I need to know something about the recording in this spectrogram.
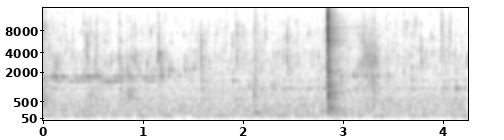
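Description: A single sharp click about three seconds in: the reverse osmosis unit's pressure switch disengaging as the system depressurizes with the solenoid valve closed. Faint water dripping and trickling underneath.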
